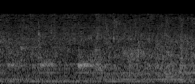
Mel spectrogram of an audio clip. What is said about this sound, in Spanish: Ella se lava las manos.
